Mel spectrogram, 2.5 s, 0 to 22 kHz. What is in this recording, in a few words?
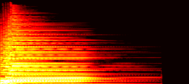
F sharp Minor 11th, Guitar, Half Step Down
